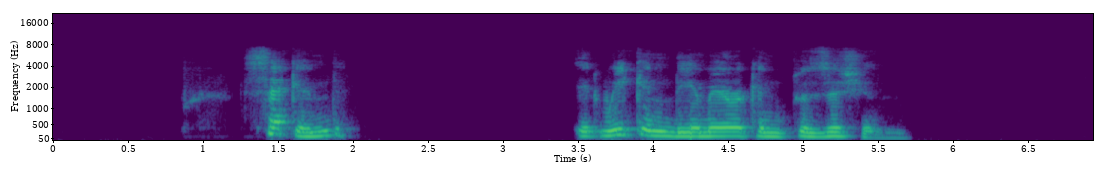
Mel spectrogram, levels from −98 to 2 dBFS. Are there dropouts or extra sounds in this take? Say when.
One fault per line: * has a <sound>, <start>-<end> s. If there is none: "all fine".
all fine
